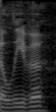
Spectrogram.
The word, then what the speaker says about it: Oliva: Jay Oliva, I should say. Sorry, mispronounced. – Oliva, yep.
